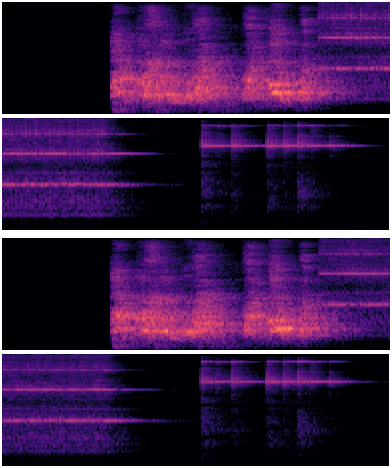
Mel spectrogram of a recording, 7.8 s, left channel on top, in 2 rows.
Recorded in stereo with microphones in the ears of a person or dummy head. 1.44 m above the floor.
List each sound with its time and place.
1.1 s a dog barking: 5° right (ahead or behind), 1.4 m; by 3.0 s 40° right (ahead or behind), 2.5 m
3.1 s a phone ringing: 70° left (ahead or behind), 1.0 m
5.8 s a bell: 15° right (ahead or behind), 1.0 m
